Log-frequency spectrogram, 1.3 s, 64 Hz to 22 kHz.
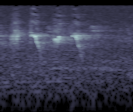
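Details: Brief burst of four clipped, bright chirps from a White-vented myna in Ubon Ratchathani, Thailand, 17 July 2020. Each note is short and slightly down-slurred, followed by quiet.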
